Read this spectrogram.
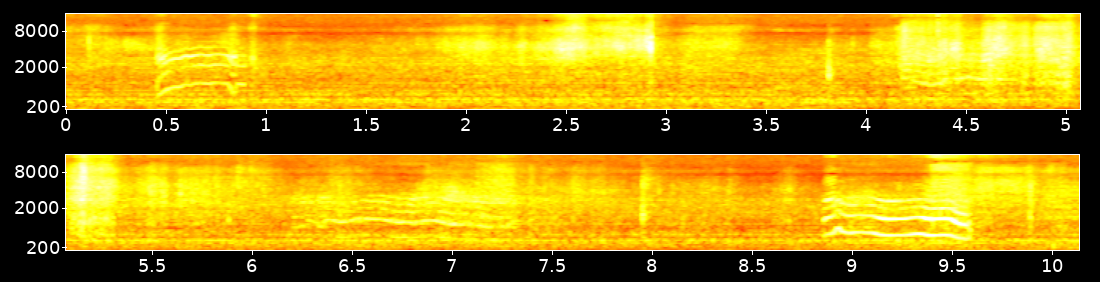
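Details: Day-old Rottweiler pup undergoing tail docking and dewclaw removal, uttering brief wavering squeals at the start, a few softer whines in the middle and a sharper wail near the end.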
